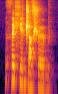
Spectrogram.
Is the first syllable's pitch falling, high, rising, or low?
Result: high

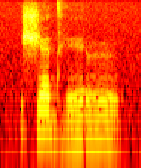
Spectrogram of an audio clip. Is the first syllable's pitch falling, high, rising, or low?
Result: high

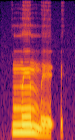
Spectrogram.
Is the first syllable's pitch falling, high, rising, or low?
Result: high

